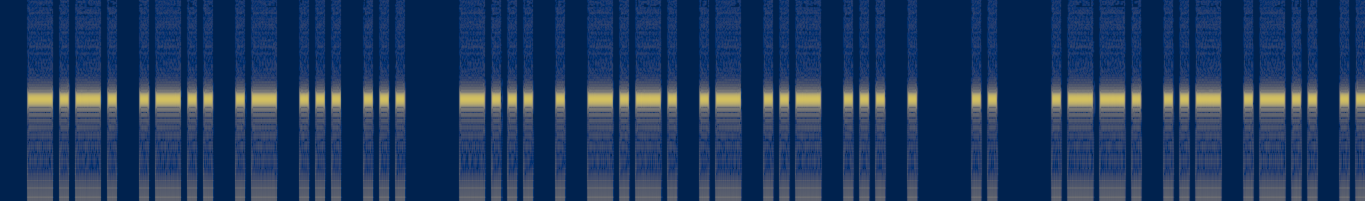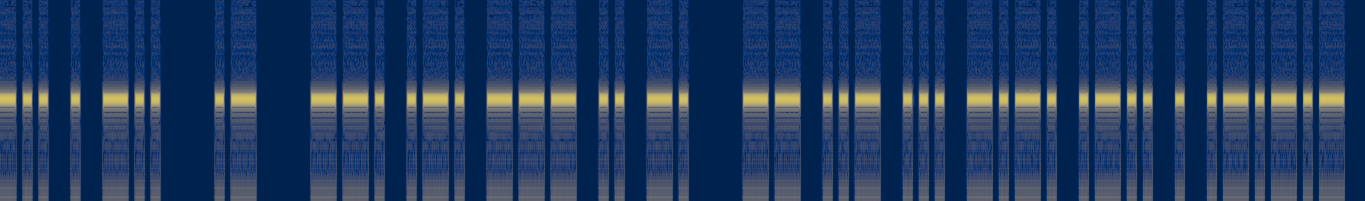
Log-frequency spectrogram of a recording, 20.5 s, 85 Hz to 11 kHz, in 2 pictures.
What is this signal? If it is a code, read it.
Morse code, heard as a keyed tone, about 20 wpm, 1000 Hz. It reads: CLASS BECAUSE I PULLED A GROIN MUSCLE.
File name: qotdfiles / 20wpm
